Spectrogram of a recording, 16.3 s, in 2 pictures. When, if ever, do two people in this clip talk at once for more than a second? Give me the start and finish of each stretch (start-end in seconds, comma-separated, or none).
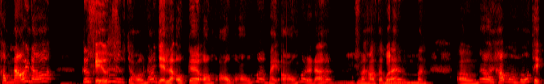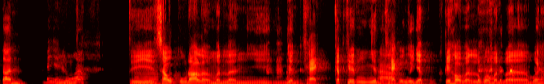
none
